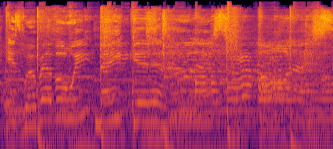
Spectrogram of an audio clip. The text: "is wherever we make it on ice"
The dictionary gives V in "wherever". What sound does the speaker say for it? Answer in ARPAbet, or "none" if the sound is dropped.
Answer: V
